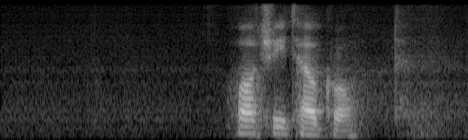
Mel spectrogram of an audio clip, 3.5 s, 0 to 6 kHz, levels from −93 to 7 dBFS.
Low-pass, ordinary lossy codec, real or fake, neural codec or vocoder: 5.4 kHz; AAC, 24 kbps; fake; codec, 16 kHz, 0.2 kbps, FocalCodec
